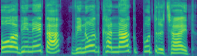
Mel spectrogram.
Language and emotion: Maithili, neutral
